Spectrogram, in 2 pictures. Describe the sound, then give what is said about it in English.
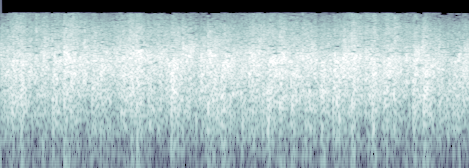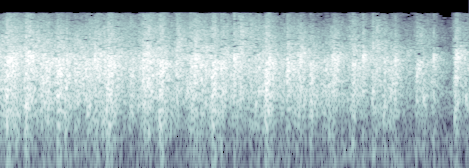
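A crowd breaks into sustained applause, dense overlapping claps forming a steady, loud wash that holds for several seconds before thinning slightly at the end. No one speaks. “Let us give a full applause to the very courageous members of our group.”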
